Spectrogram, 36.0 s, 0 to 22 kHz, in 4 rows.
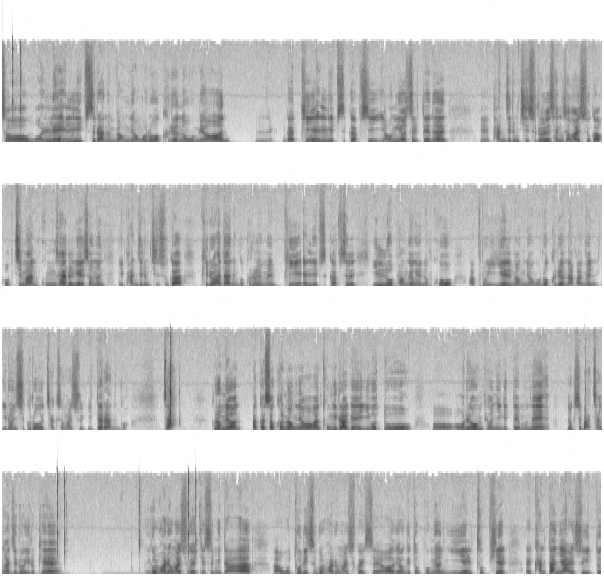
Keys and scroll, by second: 20.5 Escape.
